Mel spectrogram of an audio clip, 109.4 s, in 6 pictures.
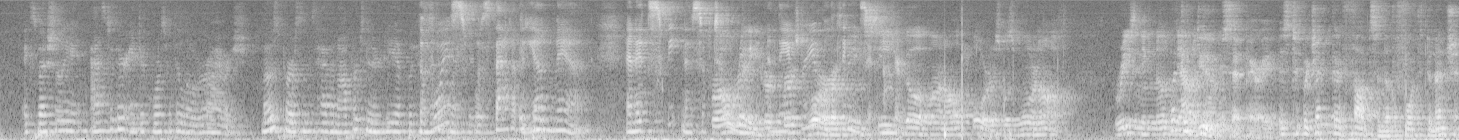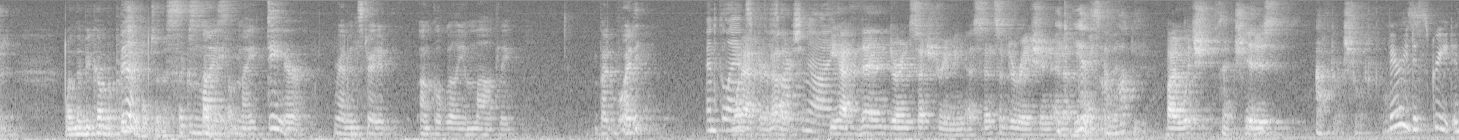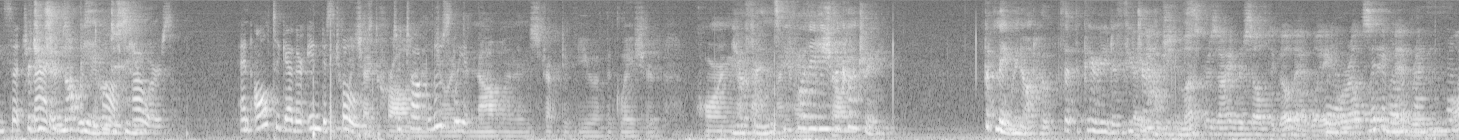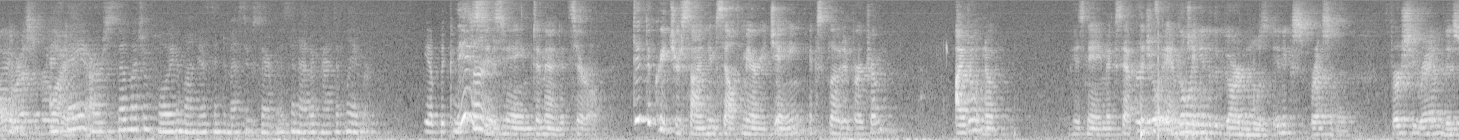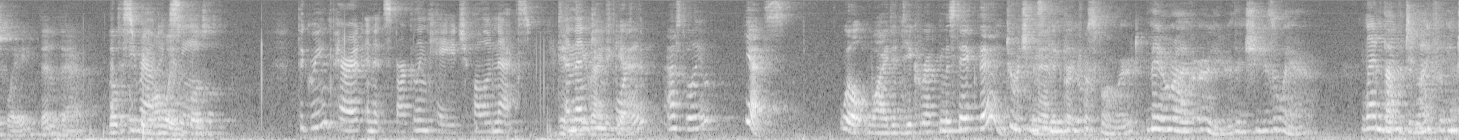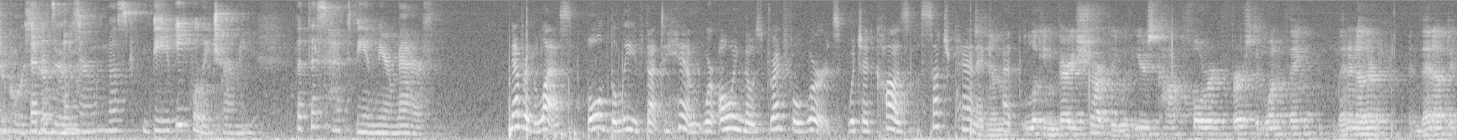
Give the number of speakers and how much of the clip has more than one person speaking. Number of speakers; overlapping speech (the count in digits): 10, about 27%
